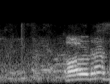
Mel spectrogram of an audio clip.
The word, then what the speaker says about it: Kohlrausch: कॉलरस लॉ है, कॉलरस लॉ, M नहीं है लास्ट में।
